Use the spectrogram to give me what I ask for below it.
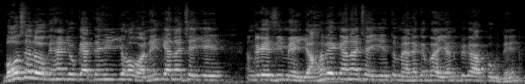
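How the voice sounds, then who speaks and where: A man from Pakistan giving a Bible teaching lecture, explaining step by step and checking in with rhetorical questions. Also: high voice. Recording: roomy echo.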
